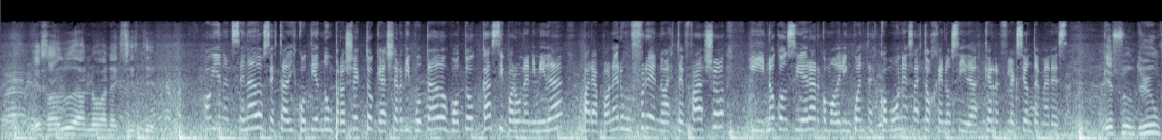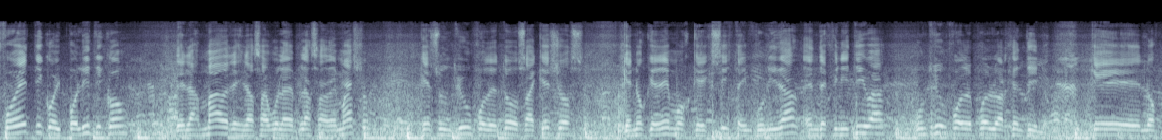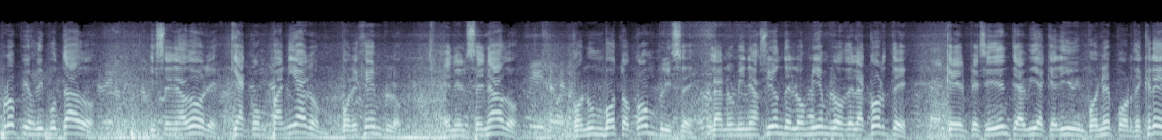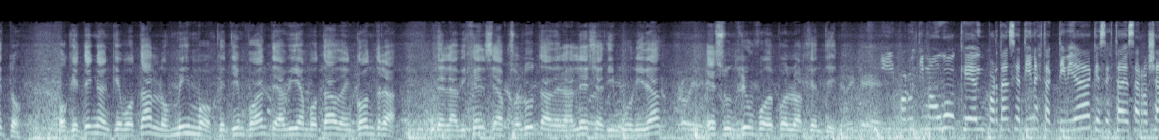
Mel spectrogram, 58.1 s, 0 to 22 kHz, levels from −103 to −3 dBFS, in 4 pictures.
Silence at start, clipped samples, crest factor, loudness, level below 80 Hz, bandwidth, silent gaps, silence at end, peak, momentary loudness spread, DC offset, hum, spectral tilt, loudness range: 0 s; under 0.1%; 16 dB; -17 LUFS; -26 dBFS; 11.5 kHz; none; 0 s; 0 dBFS; 3 LU; under 0.1%; none; -5 dB/octave; 1 LU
